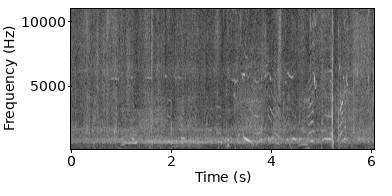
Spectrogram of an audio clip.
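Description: Puppies yelp and squeal as they play.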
